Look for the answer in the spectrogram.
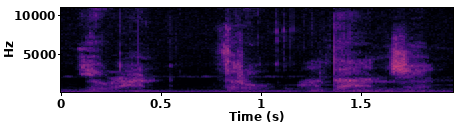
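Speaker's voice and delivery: ordinary talk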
